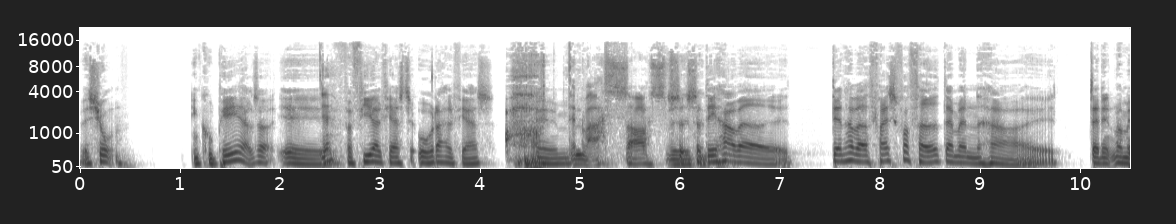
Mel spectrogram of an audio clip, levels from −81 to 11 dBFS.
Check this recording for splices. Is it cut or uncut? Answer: uncut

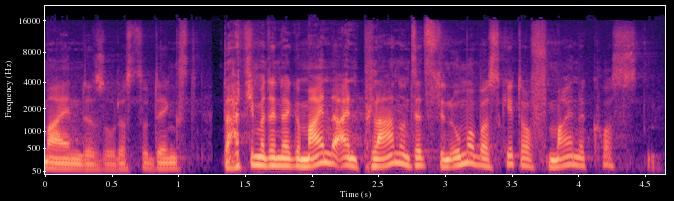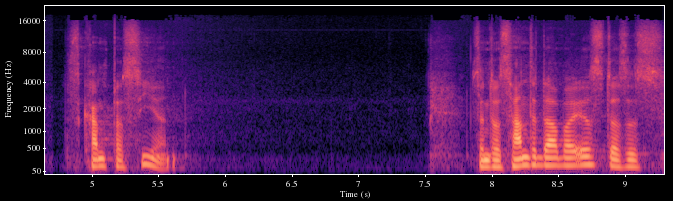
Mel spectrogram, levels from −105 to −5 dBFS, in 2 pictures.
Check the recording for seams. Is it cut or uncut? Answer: cut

